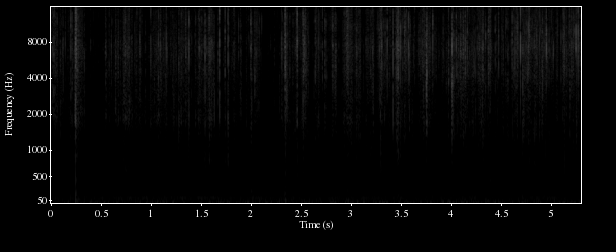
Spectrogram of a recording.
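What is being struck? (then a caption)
Thin tissue paper squares. A handful of thin, multicolored tissue paper squares is crushed in the fist and then rubbed between both palms. The result is a continuous, bright, dry crinkling and crackling with many sharp little snaps, over a faint low hum.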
